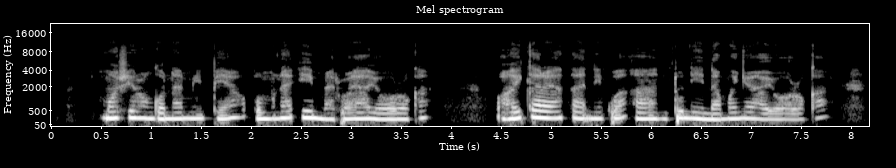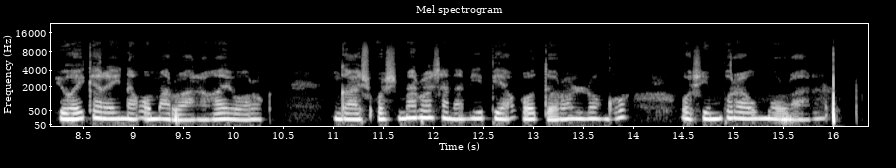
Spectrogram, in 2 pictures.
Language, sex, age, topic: Oshiwambo, female, 25-35, finance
